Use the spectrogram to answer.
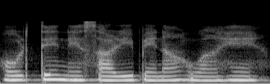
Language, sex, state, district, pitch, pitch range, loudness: Hindi, female, Arunachal Pradesh, Papum Pare, 195 Hz, 190-205 Hz, -14 LUFS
